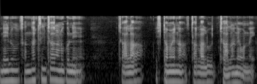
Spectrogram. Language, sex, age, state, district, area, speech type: Telugu, male, 18-30, Andhra Pradesh, Chittoor, urban, spontaneous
